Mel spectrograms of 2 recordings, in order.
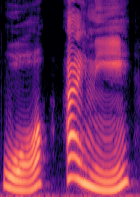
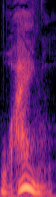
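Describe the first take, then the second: First: It is said with scorn and contempt. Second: It is said tenderly and affectionately.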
